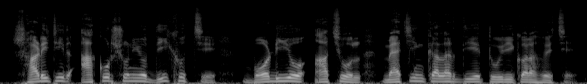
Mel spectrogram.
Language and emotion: Bengali, neutral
